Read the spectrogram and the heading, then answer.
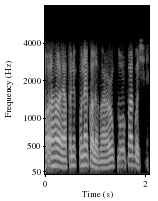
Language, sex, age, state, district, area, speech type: Assamese, male, 30-45, Assam, Golaghat, urban, conversation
